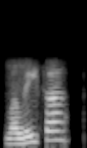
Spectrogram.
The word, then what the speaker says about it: Lalitha: This is a song called, let me make sure I'm saying that, it's Lalitha, is that how you say it? – Yeah, that's right. You got it right.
